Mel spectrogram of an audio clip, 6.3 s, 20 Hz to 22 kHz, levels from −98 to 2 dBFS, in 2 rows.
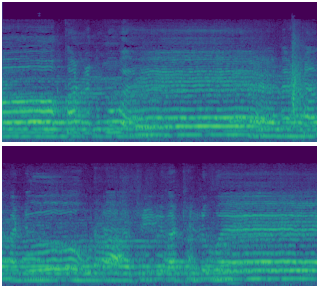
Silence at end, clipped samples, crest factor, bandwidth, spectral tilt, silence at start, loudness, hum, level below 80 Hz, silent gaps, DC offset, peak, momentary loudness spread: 0 s; under 0.1%; 14 dB; 13 kHz; -4.5 dB/octave; 0 s; -30 LUFS; none; -68 dBFS; none; under 0.1%; -16 dBFS; 7 LU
